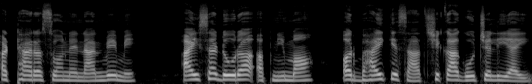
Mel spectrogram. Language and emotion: Urdu, neutral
